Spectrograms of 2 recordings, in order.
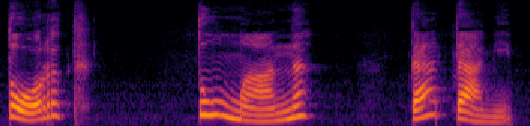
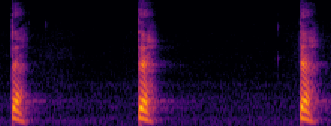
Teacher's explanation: La punta de la lengua se aprieta contra los dientes o los alveolos superiores. A la lengua está activa y tensa. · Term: la t normal, dura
